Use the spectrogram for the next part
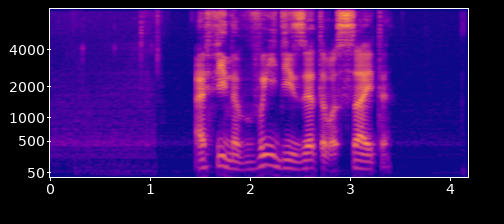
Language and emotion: Russian, angry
